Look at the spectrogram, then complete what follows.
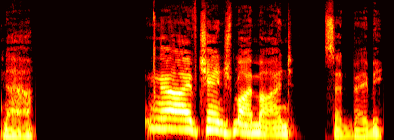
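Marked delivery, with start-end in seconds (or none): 1.5-3.0 higher, slow offhand voice; airy young man. Acted. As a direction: toss off a whim. Baby decides.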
